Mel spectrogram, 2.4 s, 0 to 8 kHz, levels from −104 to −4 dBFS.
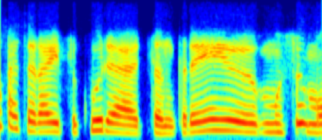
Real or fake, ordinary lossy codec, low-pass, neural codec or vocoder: fake; Opus, 24 kbps; 7.2 kHz; codec, 24 kHz, 0.9 kbps, WavTokenizer, medium speech release version 2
